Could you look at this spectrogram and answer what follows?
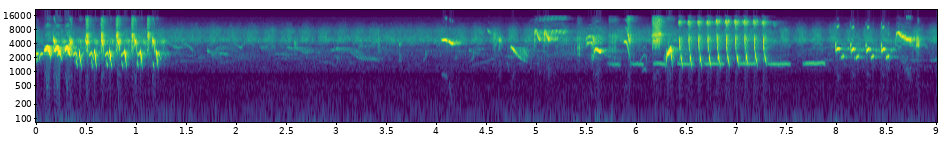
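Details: Singing nightingale in Tonekabon's evergreen forest country, Mazandaran, northern Iran. Opens with a loud, fast stuttering trill, then a pause, then more phrases of rapid, evenly repeated notes and short whistles, with a high background hiss.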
